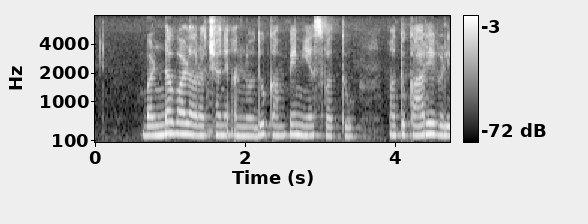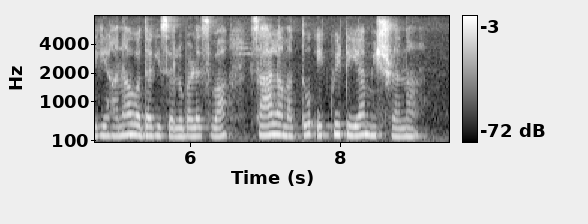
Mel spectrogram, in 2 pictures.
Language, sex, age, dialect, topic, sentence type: Kannada, female, 25-30, Coastal/Dakshin, banking, statement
